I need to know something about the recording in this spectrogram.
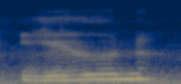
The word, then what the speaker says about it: Eun: is my un sweater I've heard it pronounced Yun Yun sweater and I've also heard it pronounced un sweater um it's EU n this is by November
